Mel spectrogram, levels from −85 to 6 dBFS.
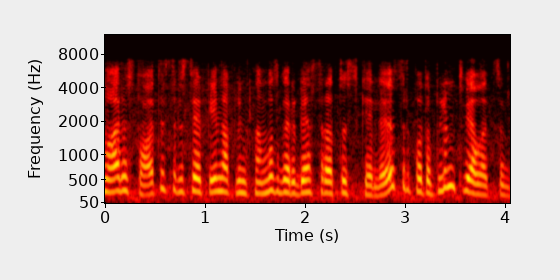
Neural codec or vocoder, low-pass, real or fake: codec, 16 kHz, 8 kbps, FreqCodec, smaller model; 7.2 kHz; fake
